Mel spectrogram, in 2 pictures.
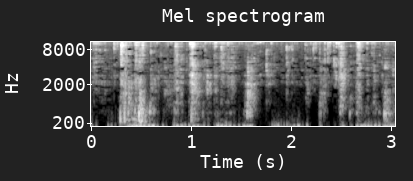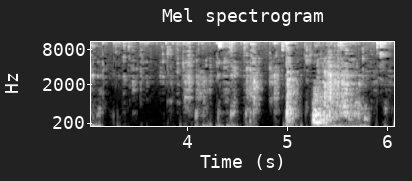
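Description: A person chewing a mouthful of fried rice to taste the seasoning, close to the microphone: wet clicks and a regular chewing rhythm of about two to three strokes a second, with a brief pause a little after three seconds in.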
